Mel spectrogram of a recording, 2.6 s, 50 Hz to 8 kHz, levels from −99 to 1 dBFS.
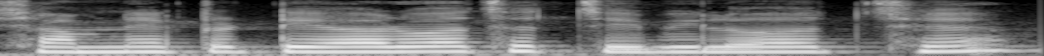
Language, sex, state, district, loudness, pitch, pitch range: Bengali, female, Tripura, West Tripura, -14 LUFS, 220 Hz, 215-230 Hz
